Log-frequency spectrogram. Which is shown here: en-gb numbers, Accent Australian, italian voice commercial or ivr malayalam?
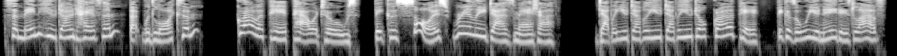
Accent Australian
